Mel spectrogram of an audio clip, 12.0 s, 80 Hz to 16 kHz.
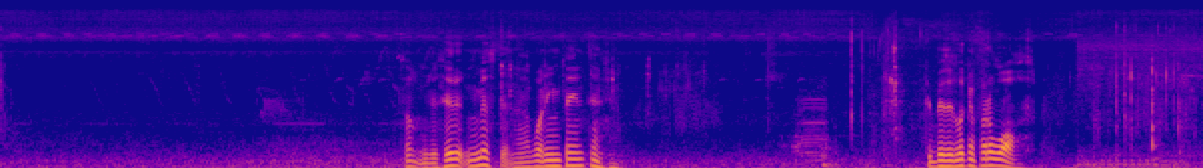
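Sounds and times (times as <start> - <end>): insects chirping: 0.0 - 12.0
low rumble: 10.7 - 12.0.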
